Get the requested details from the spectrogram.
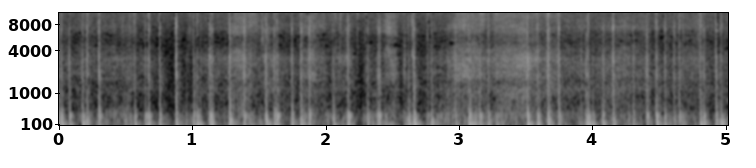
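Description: Fast tapping with the long painted nails of both hands on a flat blue plastic bubble wrap envelope full of air-filled bubbles. It makes a rapid, uneven run of short, soft, muffled taps that are mostly low and dull, with almost no brightness. Each tap dies away almost at once.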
